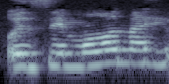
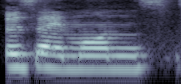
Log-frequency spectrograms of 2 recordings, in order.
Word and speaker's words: Uzaemon: Sorry if I'm getting these names really wrong, because I probably am, but Uzaemon, I believe is how you say it, maybe.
